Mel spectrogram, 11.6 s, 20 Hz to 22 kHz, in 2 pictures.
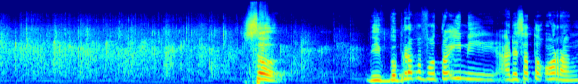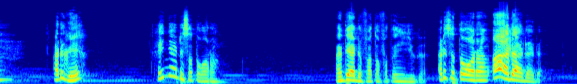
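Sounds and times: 
audience applauding in praise of Jesus: 0:00.0 - 0:04.3
speech: 0:02.4 - 0:02.9, 0:03.7 - 0:06.7, 0:07.3 - 0:08.1, 0:09.1 - 0:11.3.

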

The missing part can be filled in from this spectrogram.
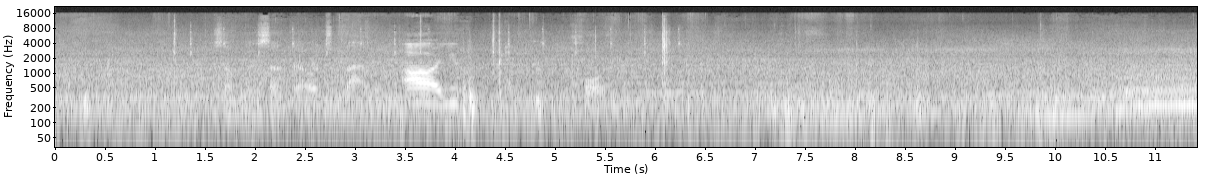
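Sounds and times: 
car driving on road with engine hum and tire noise: 0:00.0 - 0:11.4
speech: 0:02.0 - 0:05.7.

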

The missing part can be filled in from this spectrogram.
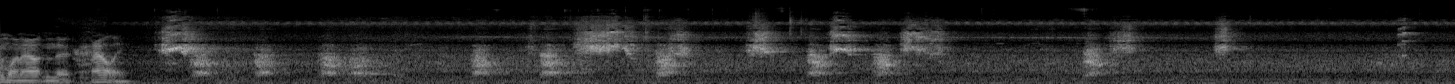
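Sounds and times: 
speech: 0:00.0 - 0:01.7
faint steady hiss: 0:00.0 - 0:14.5
excited hound barking and yelping: 0:01.6 - 0:09.6, 0:10.8 - 0:12.5.

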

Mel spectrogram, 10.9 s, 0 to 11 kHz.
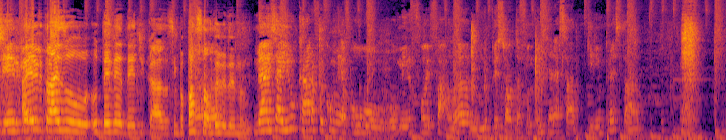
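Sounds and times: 
speech: 0:00.0 - 0:10.8
person sneezing: 0:10.0 - 0:10.8.

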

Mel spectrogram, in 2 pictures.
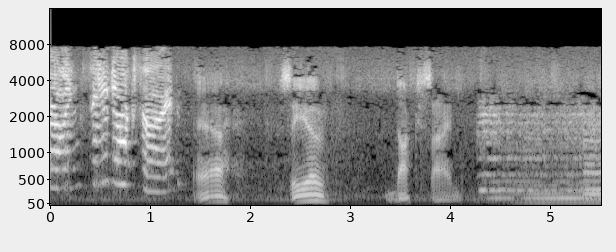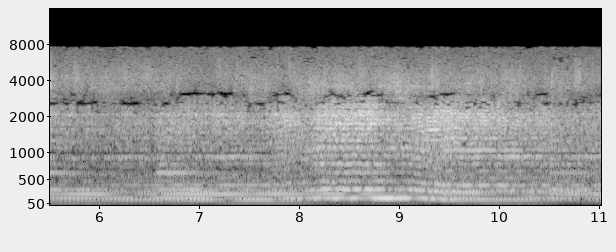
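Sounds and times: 
speech: 0:01.6 - 0:05.4
motor launch engine droning through rough waves: 0:04.3 - 0:11.0.

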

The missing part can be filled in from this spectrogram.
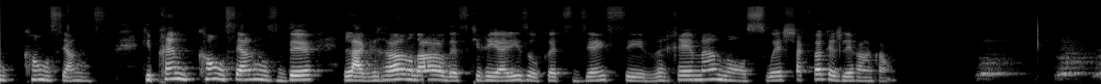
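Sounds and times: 
speech: 0:00.0 - 0:09.0
dog barking excitedly: 0:09.8 - 0:10.9.

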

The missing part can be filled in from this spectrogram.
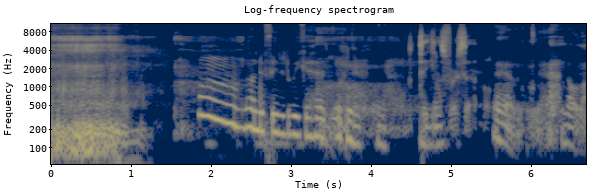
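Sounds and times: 
loud rumbling snore: 0:00.0 - 0:01.4
speech: 0:01.8 - 0:06.6.

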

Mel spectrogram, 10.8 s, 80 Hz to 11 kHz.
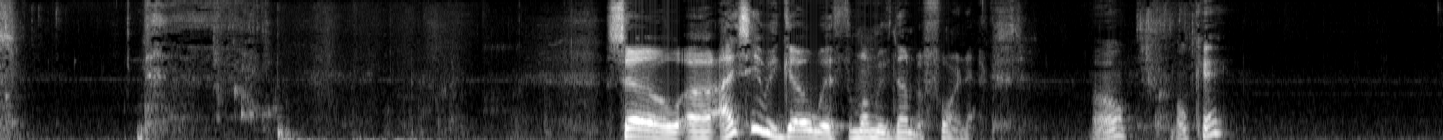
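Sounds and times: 
speech: 0:04.6 - 0:07.6, 0:08.2 - 0:09.3
water running and splashing as beer glasses are rinsed: 0:08.5 - 0:09.0.

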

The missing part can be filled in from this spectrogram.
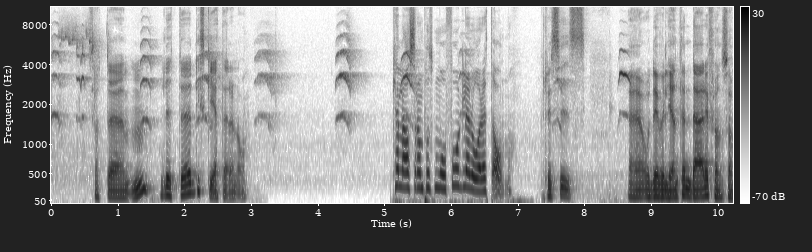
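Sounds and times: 
Eurasian sparrowhawk calling: 0:00.0 - 0:00.7, 0:01.3 - 0:03.6, 0:04.2 - 0:06.7, 0:08.4 - 0:08.9
speech: 0:00.6 - 0:03.2, 0:05.1 - 0:10.2.

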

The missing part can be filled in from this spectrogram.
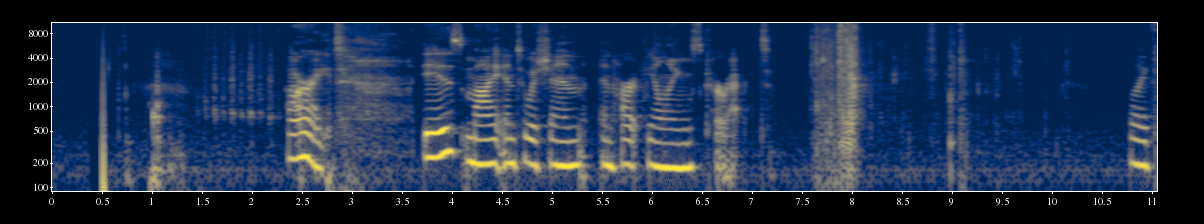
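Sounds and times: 
speech: 0:02.4 - 0:07.2, 0:10.8 - 0:11.0
tarot cards being shuffled: 0:07.6 - 0:10.0.

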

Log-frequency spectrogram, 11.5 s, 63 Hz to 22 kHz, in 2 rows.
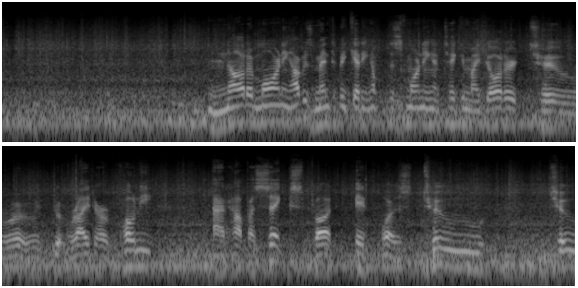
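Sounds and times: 
heavy rain pouring down in Cork: 0:00.0 - 0:11.4
speech: 0:02.1 - 0:11.4.

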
